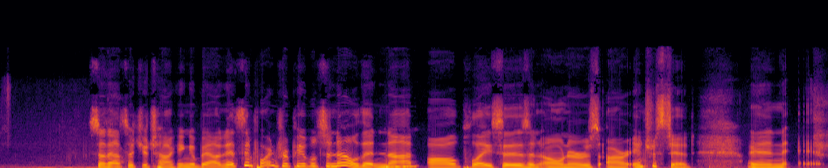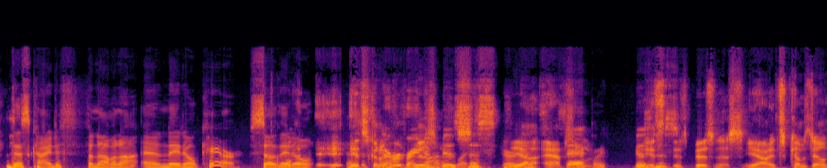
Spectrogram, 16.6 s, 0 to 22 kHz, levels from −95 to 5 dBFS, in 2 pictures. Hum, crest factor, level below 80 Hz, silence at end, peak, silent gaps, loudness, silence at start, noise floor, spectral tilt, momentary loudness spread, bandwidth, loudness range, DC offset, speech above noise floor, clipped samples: none; 18 dB; -46 dBFS; 0 s; -4 dBFS; none; -20 LUFS; 0.35 s; -44 dBFS; -4 dB/octave; 6 LU; 16 kHz; 3 LU; under 0.1%; 23 dB; under 0.1%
